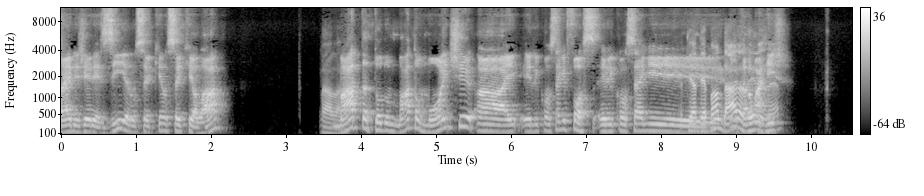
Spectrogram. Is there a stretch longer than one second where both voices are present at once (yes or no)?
yes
